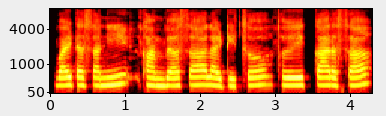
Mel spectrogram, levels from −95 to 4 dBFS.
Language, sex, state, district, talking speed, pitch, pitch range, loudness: Konkani, female, Goa, North and South Goa, 140 wpm, 230 Hz, 225-235 Hz, -17 LUFS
